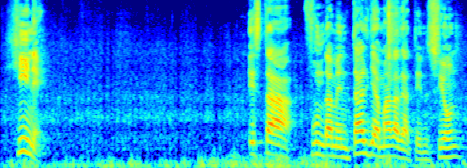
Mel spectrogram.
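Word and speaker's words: הִנֵּה: Significa precisamente esta misma expresión, he aquí, que en hebreo se pronuncia Hine.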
